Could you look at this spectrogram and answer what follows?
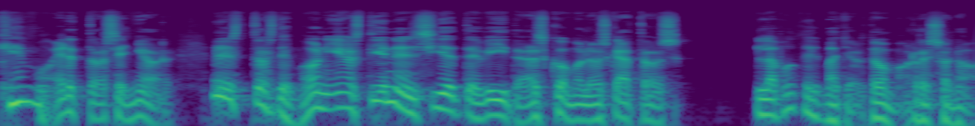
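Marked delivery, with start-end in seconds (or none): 0.0-4.6 teasing, jesting, scoffing, sing-song mocking tone. Narrator reads a farmhand answering an ironic question, in a teasing tone. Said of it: "repuso con tono zumbón".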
